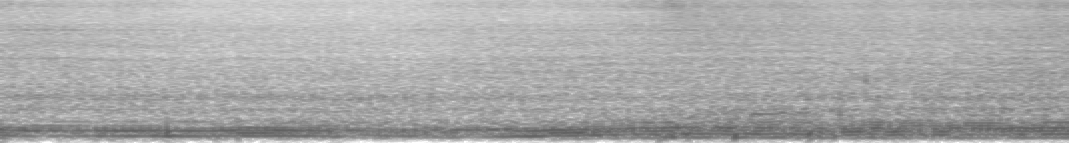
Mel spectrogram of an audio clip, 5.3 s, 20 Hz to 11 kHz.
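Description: BMW S1000RR inline-four engine running steadily at low revs as the motorcycle rolls slowly closer, getting a little louder over the second half.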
